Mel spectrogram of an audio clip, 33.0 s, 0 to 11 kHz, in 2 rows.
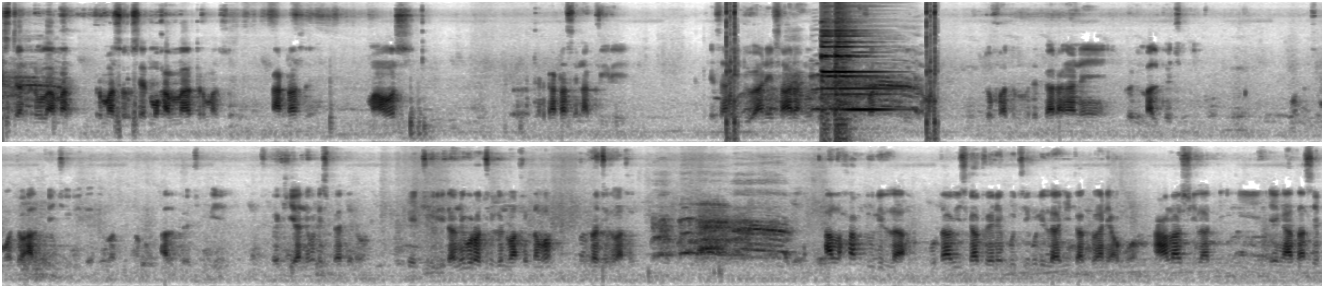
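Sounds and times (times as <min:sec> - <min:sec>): rooster crowing: 0:00.0 - 0:00.9, 0:09.8 - 0:11.7, 0:24.6 - 0:26.5
person speaking: 0:08.9 - 0:09.4
mouse clicks: 0:09.0 - 0:09.2
bright bell ding: 0:10.2 - 0:11.7.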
